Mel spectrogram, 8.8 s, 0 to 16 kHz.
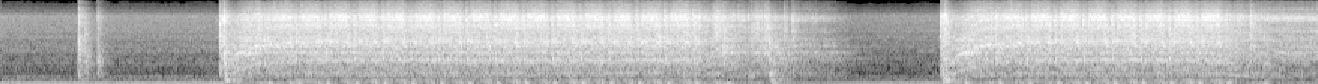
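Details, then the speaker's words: Craftsman R-1000 30-inch rear-engine riding mower, just started after a valve cover reseal and spark plug refit, needing a little choke: two crank-and-catch starts, then a rough busy run with a steady light knock; occasional smoking, owner suspects valve guide; knocking cause unconfirmed. "does need a little choke not terrible have that knocking sound"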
